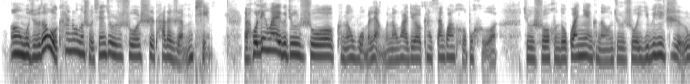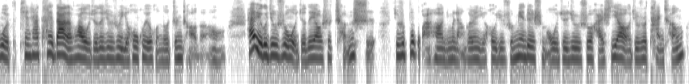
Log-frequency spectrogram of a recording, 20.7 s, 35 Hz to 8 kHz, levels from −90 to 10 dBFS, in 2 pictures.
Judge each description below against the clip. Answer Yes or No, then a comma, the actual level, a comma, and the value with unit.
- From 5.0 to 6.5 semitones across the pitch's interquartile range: No, average, 3.8 semitones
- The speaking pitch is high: Yes, high, 195 Hz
